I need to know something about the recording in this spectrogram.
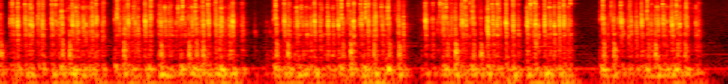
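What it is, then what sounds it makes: Mechanical keyboard with clicky switches. Fingertips with short painted nails type on the keys of a full-size backlit plastic mechanical keyboard with clicky green switches. Rapid, bright clicks run in bursts separated by short pauses, over a low steady hum.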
